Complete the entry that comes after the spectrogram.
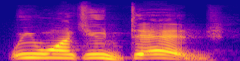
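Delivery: shrill with wounded pride; outraged Pharisees. Retold or imitated. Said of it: "the scribes and Pharisees that say".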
